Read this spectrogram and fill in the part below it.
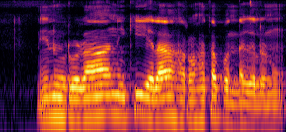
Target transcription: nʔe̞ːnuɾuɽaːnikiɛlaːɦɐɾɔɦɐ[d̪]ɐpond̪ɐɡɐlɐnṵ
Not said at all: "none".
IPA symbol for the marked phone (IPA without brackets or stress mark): t̪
